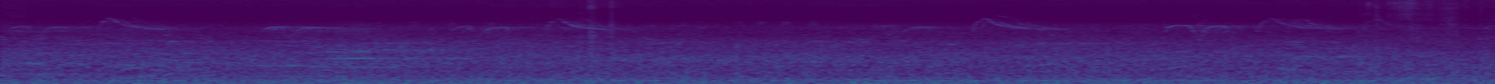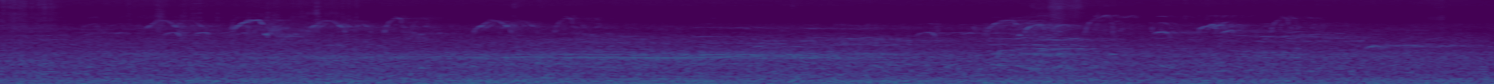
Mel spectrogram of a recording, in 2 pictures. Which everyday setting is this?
park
